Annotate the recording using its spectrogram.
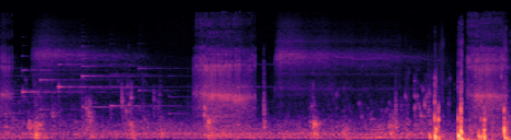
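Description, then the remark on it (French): A wooden boat creaks and groans as it rocks on the water, with long drawn-out strains and scattered knocks over a low, steady rumble, growing busier near the end. “Elle somnole, en se laissant bercer par le roulis du bateau.”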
